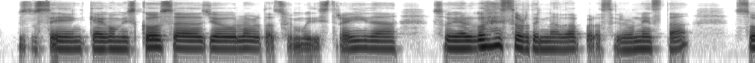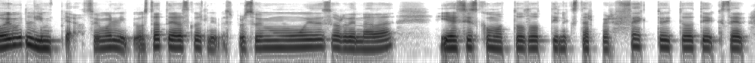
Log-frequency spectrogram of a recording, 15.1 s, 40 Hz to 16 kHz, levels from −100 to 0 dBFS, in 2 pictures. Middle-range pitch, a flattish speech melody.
Yes: medium, 170 Hz; narrow, 1.8 semitones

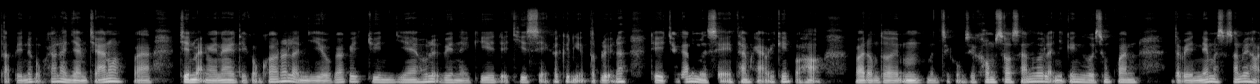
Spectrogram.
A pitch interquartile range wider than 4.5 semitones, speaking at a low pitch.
No: average, 3.8 semitones; low, 105 Hz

